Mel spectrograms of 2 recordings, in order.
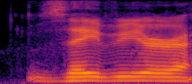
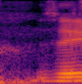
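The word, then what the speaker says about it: Xavien: Xavier Howard. – Yeah. – How about you say his name correctly? – Xavier. It's not an R at the end, it's an N.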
